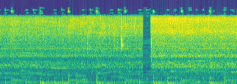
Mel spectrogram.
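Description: Turkey thighs and ginger slices sizzling in a hot frying pan, a steady hiss that drops out for an instant about three seconds in.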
